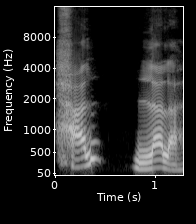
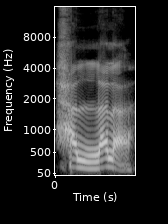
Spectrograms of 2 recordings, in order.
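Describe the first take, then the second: First: The word is said slowly, split into parts. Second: The word is said quickly, as one unit.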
